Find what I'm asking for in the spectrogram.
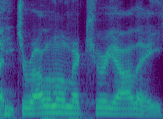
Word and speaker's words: Girolamo Mercuriale: Yeah, Girolamo Mercuriale.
